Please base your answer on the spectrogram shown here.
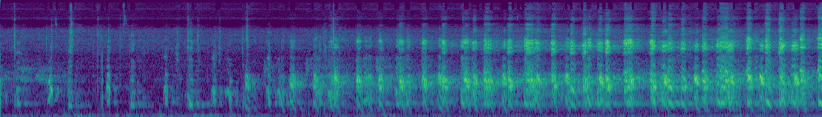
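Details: Chukar partridges, both hybrid and local, begin with scattered clucks, then build into a fast, continuous chattering chorus that grows louder toward the end.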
